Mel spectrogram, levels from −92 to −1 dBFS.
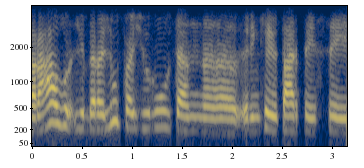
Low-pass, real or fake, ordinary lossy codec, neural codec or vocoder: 3.6 kHz; fake; Opus, 32 kbps; codec, 16 kHz, 8 kbps, FreqCodec, smaller model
